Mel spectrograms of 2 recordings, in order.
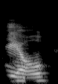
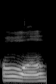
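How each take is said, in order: First: The name sounds like the word kale. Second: The name sounds like the word Cole. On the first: The speaker calls it right. "His name is Kale" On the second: The speaker calls it wrong. "I was about to say Cole"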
